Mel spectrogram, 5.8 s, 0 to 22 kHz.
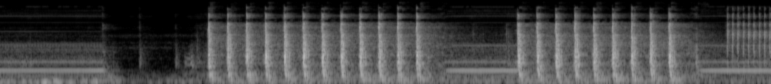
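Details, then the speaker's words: Polaris Sportsman 500 ATV, cranked with a fuel-pump rattle and possibly no fuel: rapid sharp clicks about three or four a second in bursts, no cranking; starter solenoid clicks, owner unsure whether solenoid or something else is bad. "this is clicking in that solenoid for the starter is clicking so I don't know if they're one of the two is bad or if something else"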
